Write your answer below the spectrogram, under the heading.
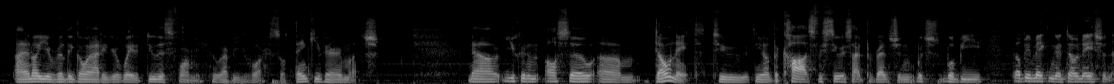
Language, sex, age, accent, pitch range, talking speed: English, male, 20-39, American, 115-140 Hz, 235 wpm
